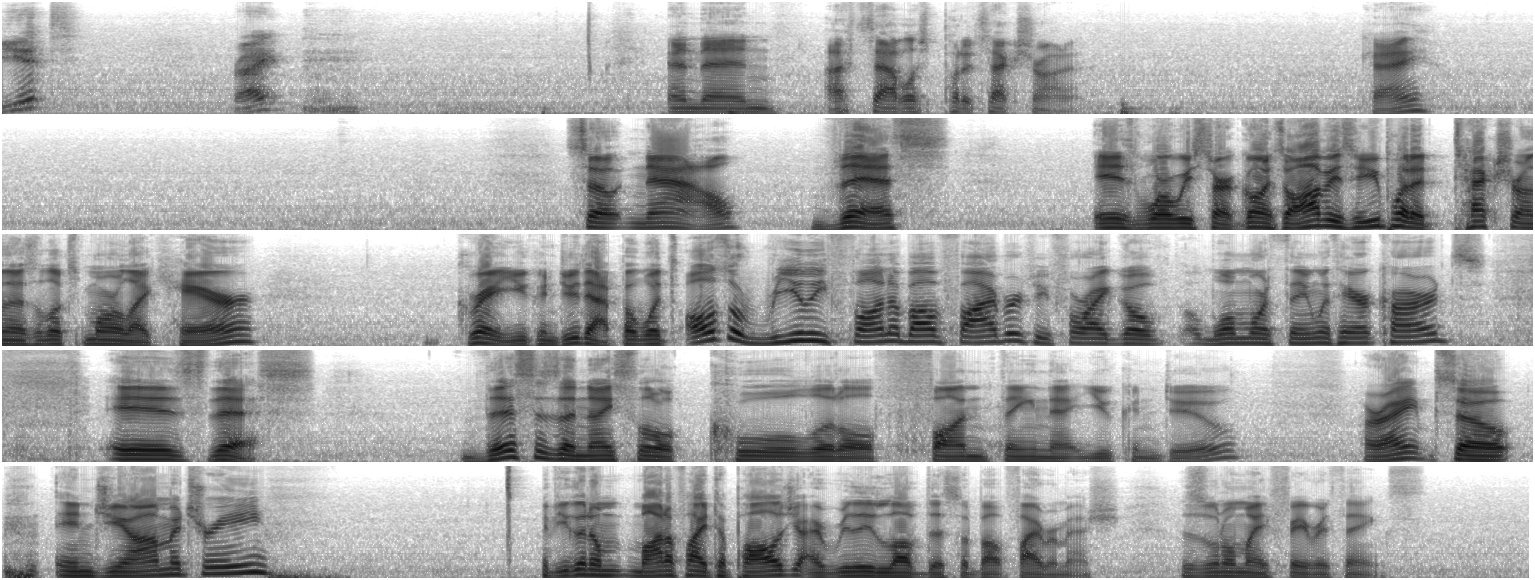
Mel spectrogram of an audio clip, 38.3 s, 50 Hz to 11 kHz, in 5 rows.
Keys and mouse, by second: 11.5 right click, 14.1 click, 17.1 click, 23.8-33.6 drag.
